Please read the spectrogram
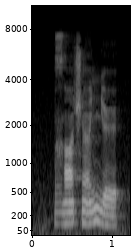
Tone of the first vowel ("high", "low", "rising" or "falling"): rising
